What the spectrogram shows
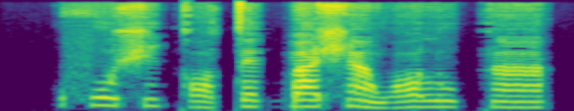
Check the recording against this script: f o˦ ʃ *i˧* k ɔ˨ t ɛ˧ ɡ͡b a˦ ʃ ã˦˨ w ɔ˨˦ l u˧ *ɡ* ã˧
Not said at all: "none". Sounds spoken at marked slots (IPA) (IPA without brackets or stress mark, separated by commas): i˧, k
